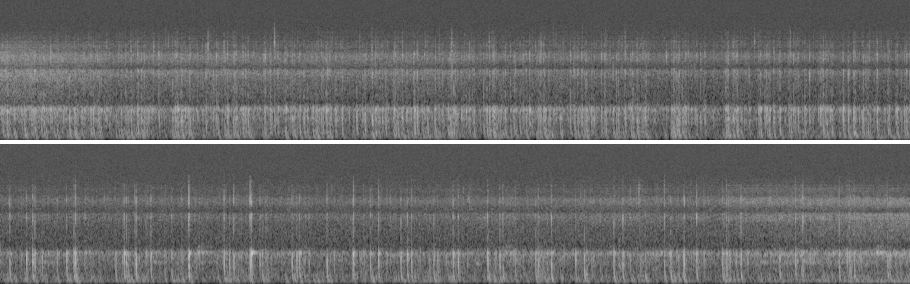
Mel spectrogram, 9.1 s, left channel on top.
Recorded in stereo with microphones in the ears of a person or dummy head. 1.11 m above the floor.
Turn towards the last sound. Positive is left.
No sound to turn to.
